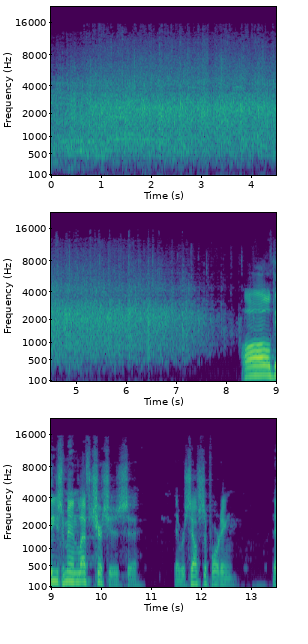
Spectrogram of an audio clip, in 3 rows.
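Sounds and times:
audience applause: 0:00.0 - 0:08.4
speech: 0:08.4 - 0:10.8, 0:11.5 - 0:12.7.

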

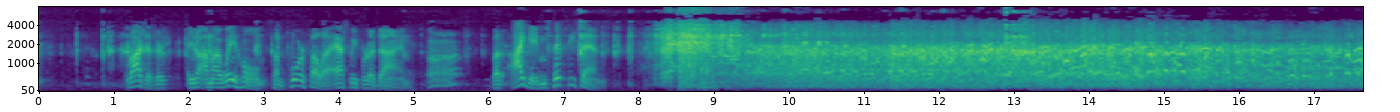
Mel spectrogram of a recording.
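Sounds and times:
stack of dishes crashing off drain board: 0:00.0 - 0:03.6, 0:06.6 - 0:15.7
speech: 0:01.2 - 0:05.3, 0:06.0 - 0:07.8
loud sustained laughter: 0:08.3 - 0:17.6.

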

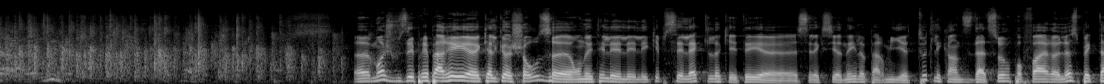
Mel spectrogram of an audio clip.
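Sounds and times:
crowd applause: 0:00.0 - 0:03.5
speech: 0:03.6 - 0:11.0.

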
